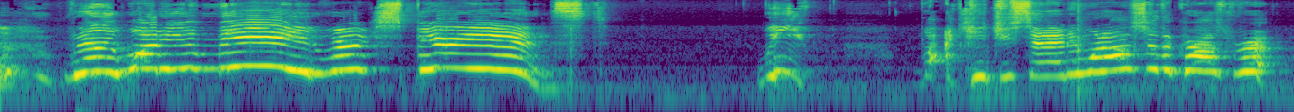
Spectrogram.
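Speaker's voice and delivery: high, loud incredulous whine; put-upon, squawking outrage; indignant protest. Acted. Acted protest on the phone.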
